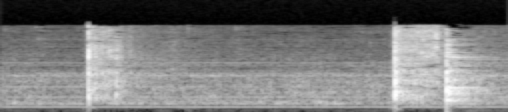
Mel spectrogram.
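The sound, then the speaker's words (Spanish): Chopped bulb onion and green onion drop into a frying pan with sharp clattering impacts. One hit comes early, then three more come close together near the end, over a quiet steady hum. “Colocamos la cebolla cabezona, cebolla larga,”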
